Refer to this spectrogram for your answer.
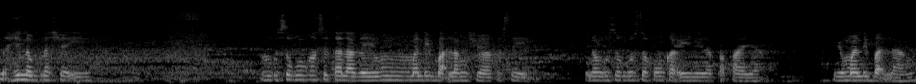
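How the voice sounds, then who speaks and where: Flat, monotone speech from a woman at medium pitch, at a fairly quick pace with long, frequent pauses and noticeable background noise. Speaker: vlogger. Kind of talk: casual vlog talk. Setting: at home, just woke up.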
